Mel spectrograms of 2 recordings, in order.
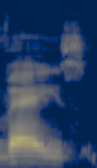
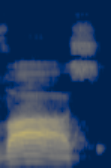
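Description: First: It is said with an American accent. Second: It is said with a British accent.

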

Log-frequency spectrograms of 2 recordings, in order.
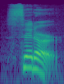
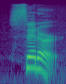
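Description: First: The words are linked with a flapped t. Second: The words are linked with a flapped t.

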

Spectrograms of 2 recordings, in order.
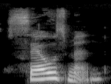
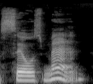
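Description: First: The last syllable has a weak reduced vowel. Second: The last syllable has a full open vowel. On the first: The speaker calls it right. "正确的是salesman" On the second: The speaker calls it wrong. "一定要注意不要念成salesman，很多同学都会发错"

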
